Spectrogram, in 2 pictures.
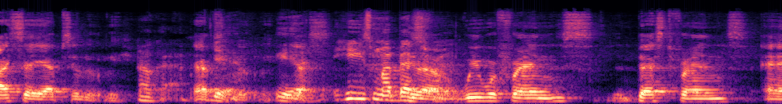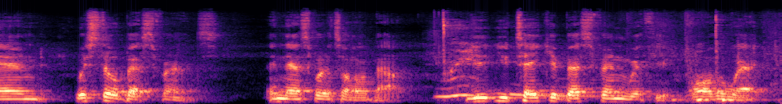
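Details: Adult man speaking; ordinary speech.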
